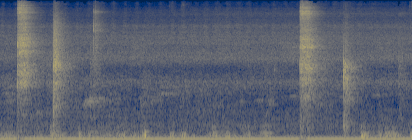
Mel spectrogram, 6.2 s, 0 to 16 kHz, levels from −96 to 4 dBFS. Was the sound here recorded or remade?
recorded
